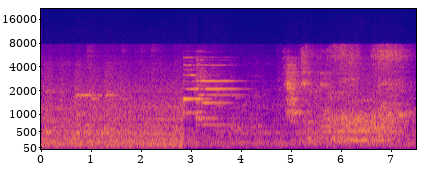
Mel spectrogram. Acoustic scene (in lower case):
elevator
